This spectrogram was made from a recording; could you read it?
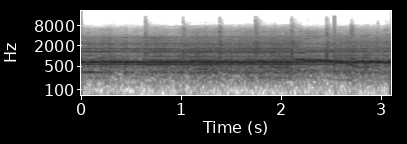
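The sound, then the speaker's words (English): A loud, steady roar from a large stadium crowd at a match between Lions and Leicester, around 68 minutes in, with sustained chanting tones and scattered sharp claps or shouts cutting through the din. “The crowd is desperate for something.”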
